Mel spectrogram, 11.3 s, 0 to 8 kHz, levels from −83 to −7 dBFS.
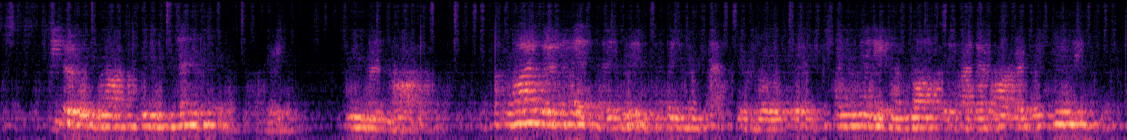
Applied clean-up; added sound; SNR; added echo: neural separator model SepFormer DNS4.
